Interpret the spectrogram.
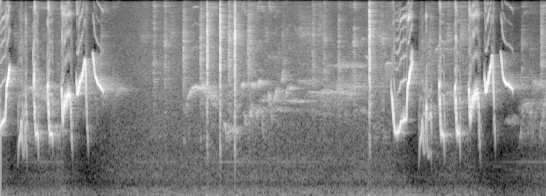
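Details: A tail-flicking white-rumped shama in rapid fighting song: two bursts of loud looping whistled notes, about a dozen each, separated by a quieter stretch of clicks and thin high tones.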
